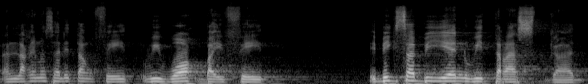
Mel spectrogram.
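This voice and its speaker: A man giving a casual, joking sermon in mixed Filipino and English. He slows down and stresses the scripture lines. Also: medium pitch, darkish tone, long reverb tail. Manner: joking asides with laughs, then slow emphatic scripture lines. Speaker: preacher.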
